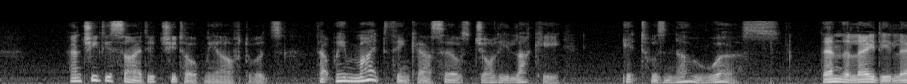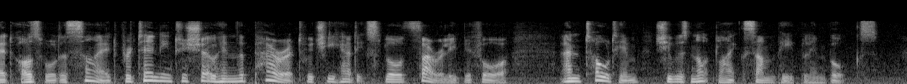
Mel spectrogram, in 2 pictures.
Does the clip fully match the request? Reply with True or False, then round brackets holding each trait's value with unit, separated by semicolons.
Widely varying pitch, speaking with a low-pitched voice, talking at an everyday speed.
True (7.6 semitones; 110 Hz; 155 wpm)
